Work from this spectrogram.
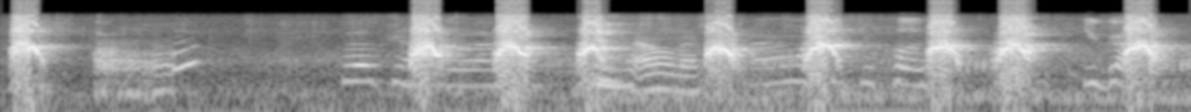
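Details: Teased Chihuahua barking steadily, about two high, clipped barks per second, after a short stretch of human speech at the start.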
